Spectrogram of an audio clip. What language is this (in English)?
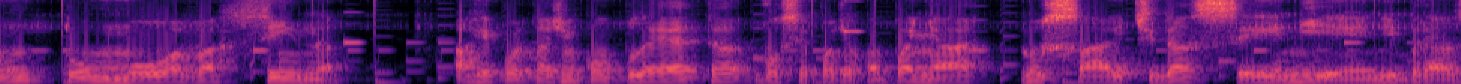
Portuguese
